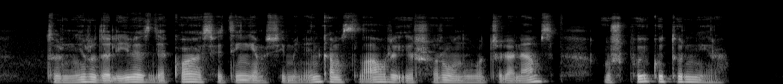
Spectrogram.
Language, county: Lithuanian, Kaunas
